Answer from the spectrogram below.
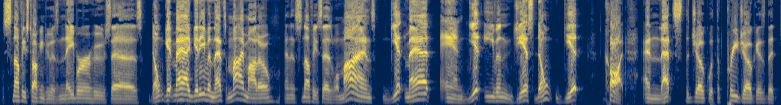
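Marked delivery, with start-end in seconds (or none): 3.0-5.4 higher, louder folksy neighbor voice; hillbilly neighbor. Acted. Reading the comic, neighbor brags his motto in a raised folksy voice. 6.6-12.5 slow, raised country voice; Snuffy's drawl. Acted. Snuffy tops his neighbor's motto in a slow sly country voice.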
